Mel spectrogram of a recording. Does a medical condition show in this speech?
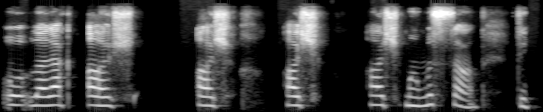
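Yes: stuttering; failed 10-15 day cure center in Turkey, tongue and jaw exercises, practiced speech modification; part-word and sound repetitions, frequent fillers e and hani; here repeated sounds, prolonged sounds, blocks.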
